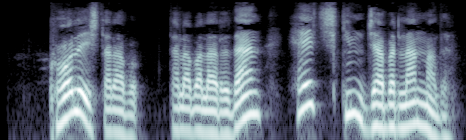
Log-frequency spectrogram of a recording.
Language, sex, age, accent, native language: Uzbek, male, 18-24, Buxoro, Uzbek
